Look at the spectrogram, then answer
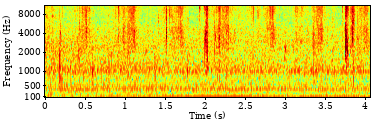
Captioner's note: footsteps tapping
